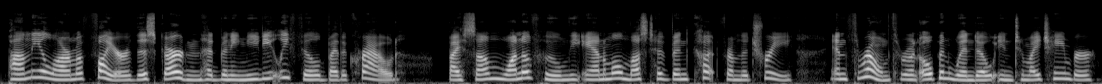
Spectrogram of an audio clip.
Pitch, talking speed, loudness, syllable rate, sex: 235 Hz, 200 wpm, -19 LUFS, 5.1 syllables/s, female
